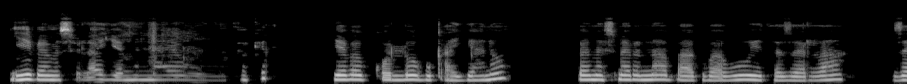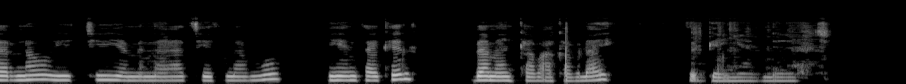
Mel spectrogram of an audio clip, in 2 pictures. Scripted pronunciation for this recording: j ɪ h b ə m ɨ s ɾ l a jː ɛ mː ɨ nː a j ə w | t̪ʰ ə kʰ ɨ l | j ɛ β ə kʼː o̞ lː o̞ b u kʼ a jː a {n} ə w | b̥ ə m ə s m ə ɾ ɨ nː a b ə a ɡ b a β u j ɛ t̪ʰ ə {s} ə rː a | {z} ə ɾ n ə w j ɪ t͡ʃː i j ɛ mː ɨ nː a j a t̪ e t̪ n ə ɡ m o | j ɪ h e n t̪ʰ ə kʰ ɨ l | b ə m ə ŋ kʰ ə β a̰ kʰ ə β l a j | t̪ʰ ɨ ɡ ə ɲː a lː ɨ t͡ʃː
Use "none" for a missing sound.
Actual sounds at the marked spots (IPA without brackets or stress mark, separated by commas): n, z, z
